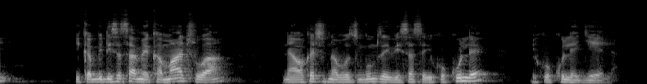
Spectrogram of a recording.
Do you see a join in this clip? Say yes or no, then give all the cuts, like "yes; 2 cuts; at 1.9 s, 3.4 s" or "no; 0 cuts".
no; 0 cuts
